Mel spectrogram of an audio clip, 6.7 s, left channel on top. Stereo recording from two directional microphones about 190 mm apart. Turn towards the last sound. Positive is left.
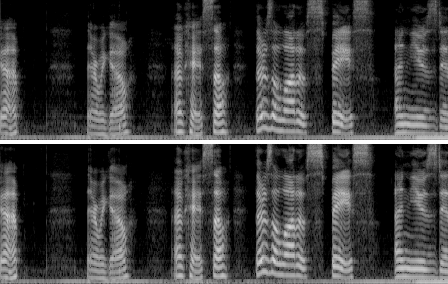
turn(degrees=-30)  # may be behind; listen again after turning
